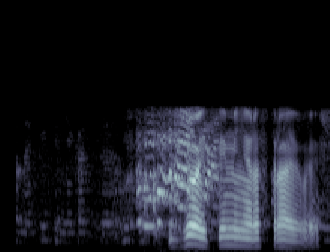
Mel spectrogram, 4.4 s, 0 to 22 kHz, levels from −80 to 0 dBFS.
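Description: No technical faults can be heard in the speech. It comes through the G.711 telephone coding path as a standard phone line would, with the band running from about 200 Hz to 3.6 kHz, nothing above roughly 3.8 kHz, and at most a faint trace of the coding itself.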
